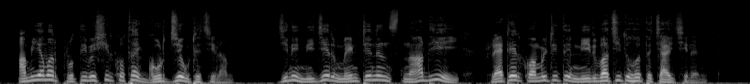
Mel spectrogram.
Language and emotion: Bengali, disgusted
